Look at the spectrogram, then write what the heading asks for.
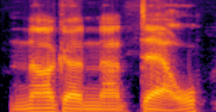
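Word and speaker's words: Naganadel: this and explain but it's because and actually pronounce thanks sue for this Naga Nadel is the evolution of Poole and because it's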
